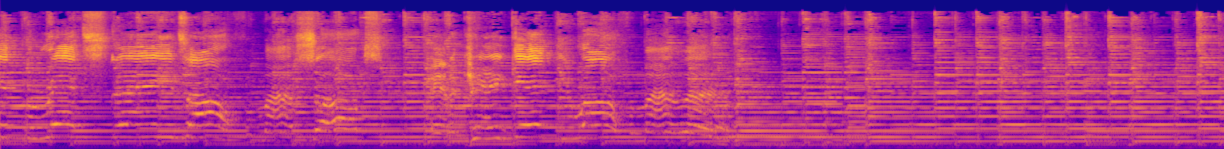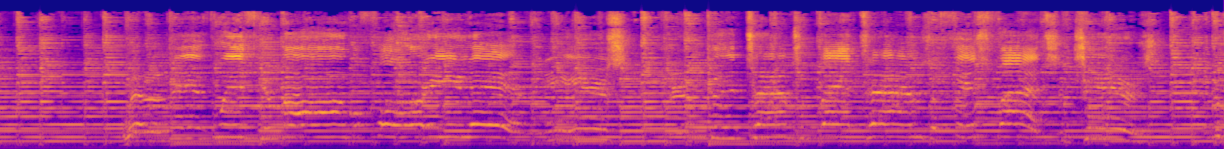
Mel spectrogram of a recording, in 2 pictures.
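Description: Acoustic guitar strummed in a steady rhythm through an instrumental stretch of a country-rock song, with a singing voice coming in briefly a few times.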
